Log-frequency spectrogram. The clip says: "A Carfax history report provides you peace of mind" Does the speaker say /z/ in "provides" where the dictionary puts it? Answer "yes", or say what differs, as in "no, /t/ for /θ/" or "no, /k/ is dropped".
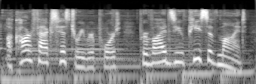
yes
